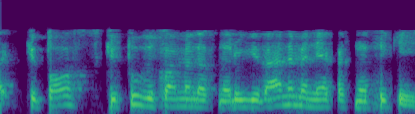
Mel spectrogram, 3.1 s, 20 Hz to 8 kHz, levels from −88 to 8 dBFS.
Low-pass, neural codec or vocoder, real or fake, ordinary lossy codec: 7.2 kHz; none; real; AAC, 16 kbps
